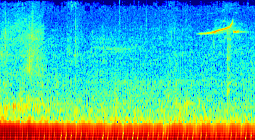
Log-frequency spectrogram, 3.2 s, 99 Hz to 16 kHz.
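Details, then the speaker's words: Hyundai Genesis with Stage 2 Competition Clutch and lightweight single-mass flywheel instead of OEM dual-mass, heard from inside the car: deep, even exhaust rumble at steady cold idle, no chatter, ticking or misfire; chatter only appears once warm. "So, you know, sounds normal. You can hear the exhaust and everything."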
